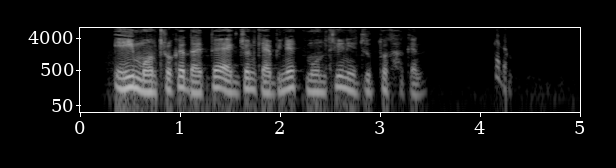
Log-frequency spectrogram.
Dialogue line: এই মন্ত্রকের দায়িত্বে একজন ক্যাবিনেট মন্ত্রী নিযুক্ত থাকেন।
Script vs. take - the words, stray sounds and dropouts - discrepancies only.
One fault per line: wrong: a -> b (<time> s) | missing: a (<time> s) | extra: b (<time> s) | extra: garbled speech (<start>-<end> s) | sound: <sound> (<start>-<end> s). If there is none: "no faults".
sound: chirp (4.1-4.3 s)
